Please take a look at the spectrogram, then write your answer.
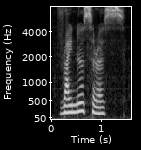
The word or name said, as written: rhinoceros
